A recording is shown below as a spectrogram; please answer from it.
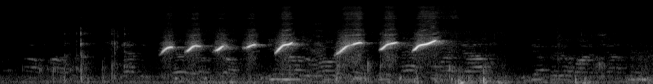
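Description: A person whistling a quick run of about nine short, high, upward-sliding notes, starting about a second and a half in and stopping after about three seconds.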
